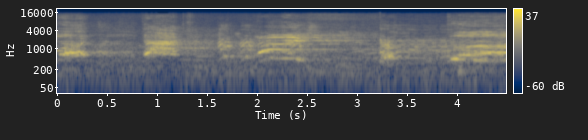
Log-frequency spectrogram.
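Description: Short, loud shouts from a protection-sport helper, about one a second, as he threatens and drives a German Shepherd gripping his padded sleeve; one call in the middle rises and falls in pitch. Dog vocal sounds may be mixed in.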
